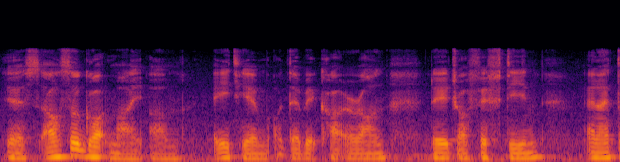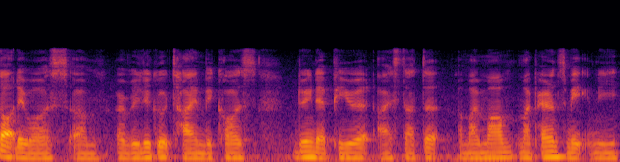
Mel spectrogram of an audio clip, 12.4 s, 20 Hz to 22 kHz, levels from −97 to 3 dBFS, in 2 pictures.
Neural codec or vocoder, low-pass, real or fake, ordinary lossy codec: none; 7.2 kHz; real; none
